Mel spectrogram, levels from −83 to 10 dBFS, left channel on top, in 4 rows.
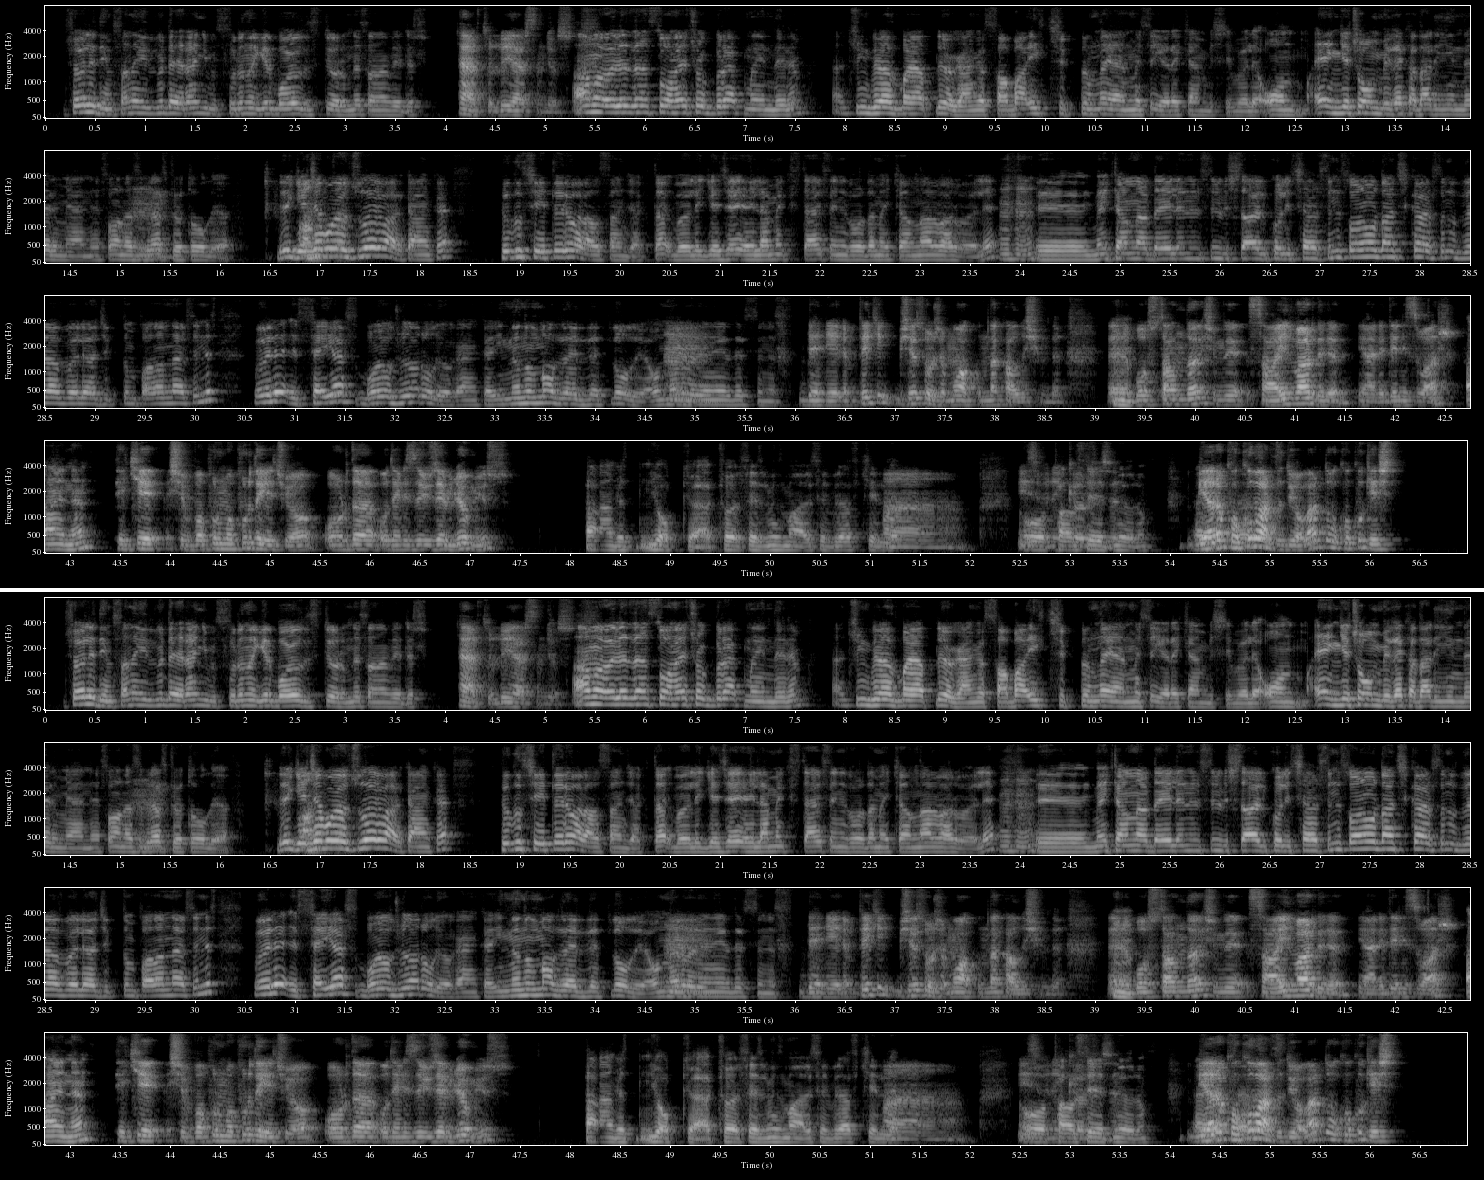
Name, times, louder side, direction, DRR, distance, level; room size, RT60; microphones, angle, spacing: voice 1, 0.2-3.8 5.3-7.6 7.9-16.1 16.6-18.3 18.8-35.9 39.2-39.4 42.7-43.2 48.2-51.3 52.5-53.8 54.2-54.9, right 2 dB, 25° right, 0.7 m, -30 dB
voice 2, 4.1-5.3 15.1-15.4 16.8-17.0 23.8-24.2 34.7-35.2 36.0-42.6 43.5-47.4 51.1-51.9 52.5-53.5 54.2-56.2, left 1 dB, 5° left, 2.6 m, -29 dB
9.2 x 5.3 x 5.9 m
head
